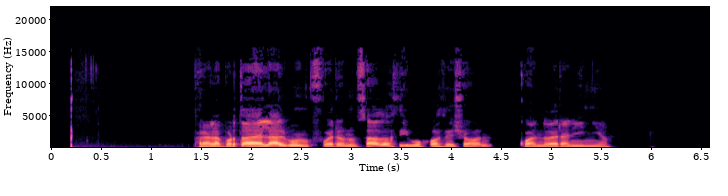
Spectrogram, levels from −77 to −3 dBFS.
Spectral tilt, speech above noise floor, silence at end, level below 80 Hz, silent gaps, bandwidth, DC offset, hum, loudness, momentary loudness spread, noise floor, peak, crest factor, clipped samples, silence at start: -6.5 dB/octave; 65 dB; 1 s; -54 dBFS; none; 16 kHz; under 0.1%; none; -18 LUFS; 17 LU; -82 dBFS; -2 dBFS; 16 dB; under 0.1%; 1.45 s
